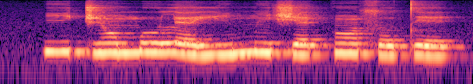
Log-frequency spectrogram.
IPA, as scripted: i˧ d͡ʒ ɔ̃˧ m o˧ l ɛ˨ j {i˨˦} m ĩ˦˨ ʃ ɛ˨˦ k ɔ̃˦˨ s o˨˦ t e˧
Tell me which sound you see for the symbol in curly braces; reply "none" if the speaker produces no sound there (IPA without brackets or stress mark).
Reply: i˨˦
